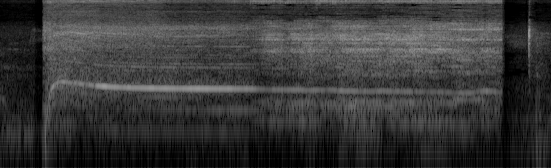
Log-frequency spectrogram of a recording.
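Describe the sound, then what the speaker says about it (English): A finger sander runs steadily for about three seconds, smoothing the edge of a cut metal patch on a car bonnet, with a sustained whine that starts and stops abruptly and no talking. "finish her off with a finger sander"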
